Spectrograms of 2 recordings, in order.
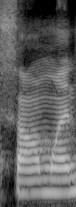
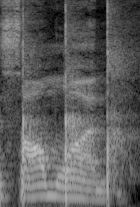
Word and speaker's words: Psalm One: can find me at someone Psalm is spelled with a p p-s-a-l-m-o-n-e on X on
